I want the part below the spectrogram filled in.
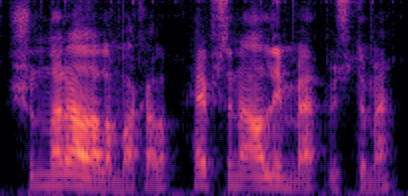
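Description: A young man giving loud, excitable gameplay commentary, swearing and yelling at the mobs on screen. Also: fairly high pitch, fast, very noisy. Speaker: gaming YouTuber. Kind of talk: Minecraft mod review commentary.

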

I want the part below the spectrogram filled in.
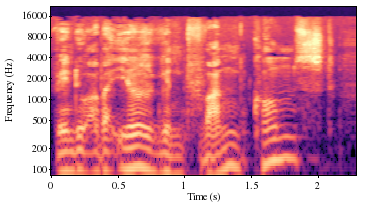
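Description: A man voicing a wise, gentle male fox with a husky voice, speaking in a lively, heartfelt way in a classic radio play. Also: deep voice, a little slow, exaggerated voice. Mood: pleading, tender. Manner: lively, pleading, heartfelt delivery.

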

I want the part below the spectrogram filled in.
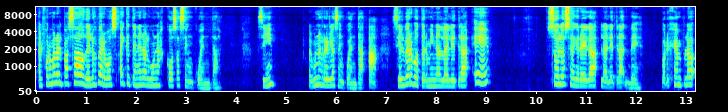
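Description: A woman explaining an English lesson patiently, often checking in with her students. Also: a little high. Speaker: English teacher. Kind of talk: recorded video lesson.

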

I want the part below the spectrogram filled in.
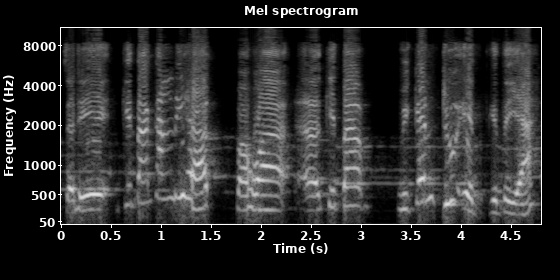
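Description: A woman's voice: sits high, very animated, moderate pace, fairly bright tone. A middle-aged woman, a lecturer hosting a casual live-stream chat, encouraging and chatty, with frequent fillers and small laughs.

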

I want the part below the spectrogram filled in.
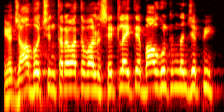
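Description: A man's voice: sits high, little pitch movement, very fast. A man from India preaching a sermon, acting out quarrels between young people and their parents in different voices. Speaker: pastor.

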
